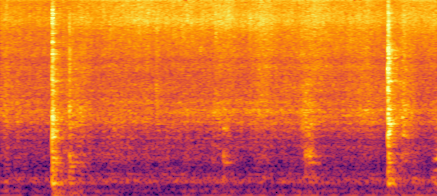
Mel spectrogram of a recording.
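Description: Beef browning in a pan over high heat, a steady low sizzle with a couple of sharp stirring clatters near the start and end and softer scrapes between, no talking.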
